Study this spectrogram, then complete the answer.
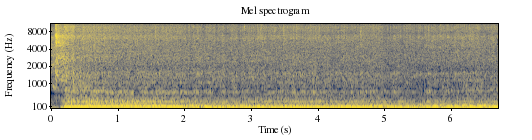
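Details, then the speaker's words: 1987 Monte Carlo SS with LS swap, cammed, FAST intake, cooled down after dying when put in gear: starts quickly with a little pop from the pipe, strong even deep rumble, no misses; runs and revs normally after fix. "But the problem I was having, gang, is gone and I'm happy. So let's see if it's gonna start up."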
